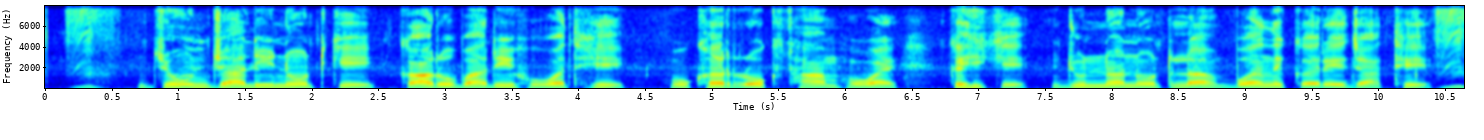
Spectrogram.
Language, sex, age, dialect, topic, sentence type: Chhattisgarhi, male, 18-24, Western/Budati/Khatahi, banking, statement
